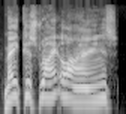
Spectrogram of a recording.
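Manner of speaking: high, slow, smirking taunt; smug mocking suggestion. A narrator's reading. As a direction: tease with a drawn-out jeer.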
